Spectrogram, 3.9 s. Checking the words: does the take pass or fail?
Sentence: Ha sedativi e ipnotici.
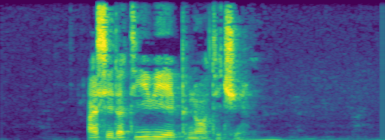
pass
